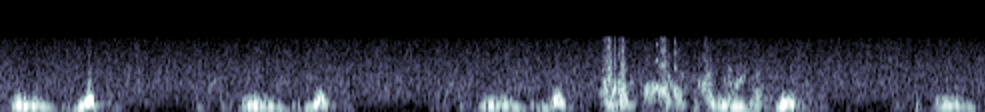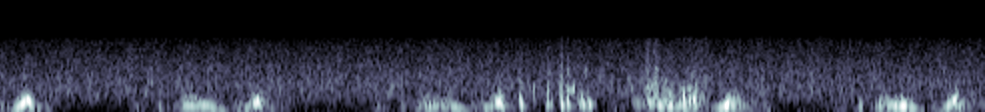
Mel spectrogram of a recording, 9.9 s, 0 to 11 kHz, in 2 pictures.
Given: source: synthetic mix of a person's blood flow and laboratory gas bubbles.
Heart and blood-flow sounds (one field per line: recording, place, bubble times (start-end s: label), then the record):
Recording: Doppler ultrasound of blood flow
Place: precordium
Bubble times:
2.99-3.88 s: bubbles
7.49-7.91 s: bubbles
8.08-8.47 s: bubbles
From the record:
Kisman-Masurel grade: 222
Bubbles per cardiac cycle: several, 3 to 8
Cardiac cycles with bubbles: 10 to 50%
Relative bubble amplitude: moderate (0.250 to 0.450)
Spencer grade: 2 (many but less than half of the cardiac periods contain bubble signals, singularly or in groups)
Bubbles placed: only in the low amplitude regions of the cardiac cycle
